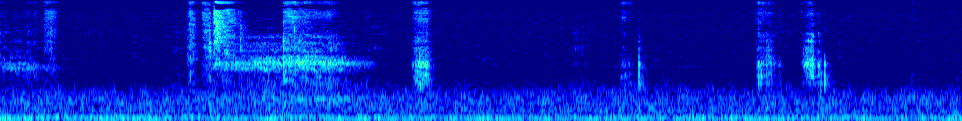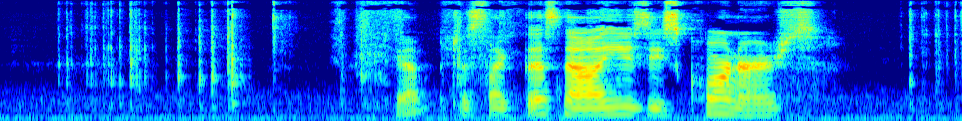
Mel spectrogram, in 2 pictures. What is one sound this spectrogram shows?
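Scissors snip through thick paper.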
